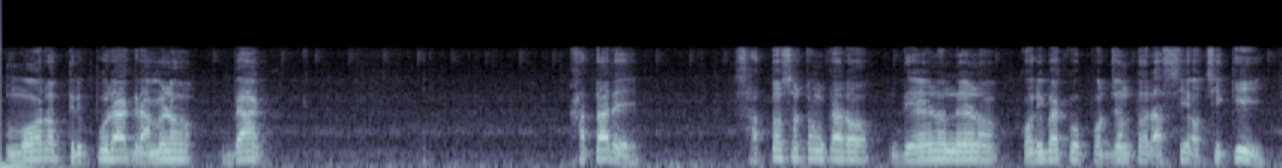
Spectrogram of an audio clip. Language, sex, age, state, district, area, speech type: Odia, male, 60+, Odisha, Kendrapara, urban, read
